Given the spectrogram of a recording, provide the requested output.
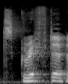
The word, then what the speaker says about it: GRFTR: The website is Grifter, but it's spelt out like a tech brand, GRFTR.news, Grifter.news.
